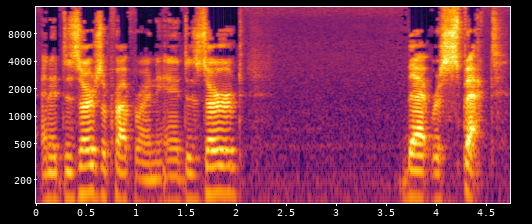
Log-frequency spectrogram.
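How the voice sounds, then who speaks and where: A man of middle pitch rants to camera in a casual video. He rambles and circles back on the same phrases, with false starts and fillers throughout. His tone is earnest and indignant. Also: fairly even intonation, moderate pace, a bit bright. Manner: rambling, repetitive, with many restarts and fillers. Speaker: vlogger. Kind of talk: casual opinion rant to camera.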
